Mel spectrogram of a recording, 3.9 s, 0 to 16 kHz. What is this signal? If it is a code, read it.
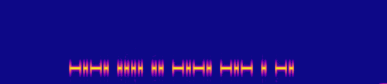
Morse code, heard as a keyed tone, about 36 wpm, 700 Hz. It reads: CHICKEN
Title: Sentences from Top 1000 Words - Review Part 5 - New Word Drill - 35wpm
